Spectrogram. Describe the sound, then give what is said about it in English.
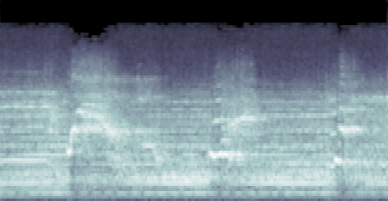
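Loud, eerie shrieking wails rise and fall three times over a sustained droning tone, piercing, with no talking: the maddening, jealous shriek of the screaming skull. “terrorizing those who dare to love with the maddening, jealous shriek of the screaming skull.”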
